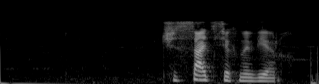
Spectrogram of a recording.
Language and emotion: Russian, angry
